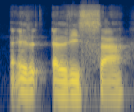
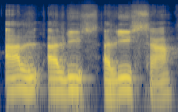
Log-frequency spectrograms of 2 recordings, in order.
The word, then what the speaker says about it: Elissa: That's the YouTube address, or you can type it's Elissa, not Alyssa. Elisa. Oh, no. Using the excuse me Latin pronunciation.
